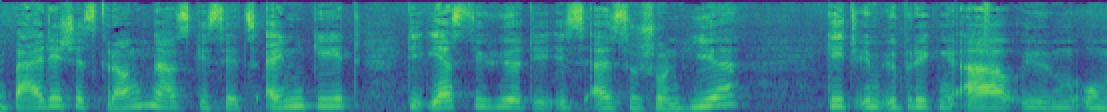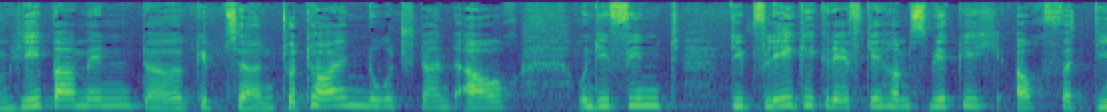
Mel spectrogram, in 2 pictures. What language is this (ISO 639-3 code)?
deu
